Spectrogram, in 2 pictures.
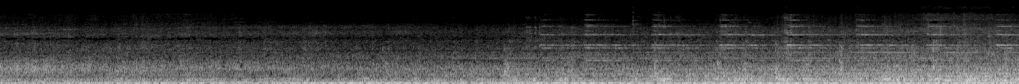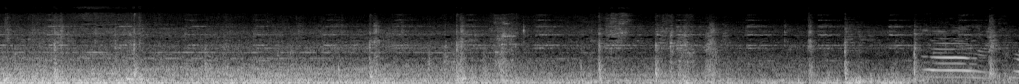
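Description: A diesel locomotive rumbles loudly as it rolls past close by.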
